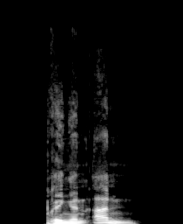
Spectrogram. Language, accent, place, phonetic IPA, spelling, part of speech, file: German, Germany, Berlin, [ˌbʁɪŋən ˈan], bringen an, verb, De-bringen an.ogg
- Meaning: inflection of anbringen: 1. first/third-person plural present 2. first/third-person plural subjunctive I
